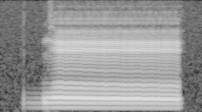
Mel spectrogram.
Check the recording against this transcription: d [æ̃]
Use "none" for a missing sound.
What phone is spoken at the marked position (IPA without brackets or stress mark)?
æ̃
